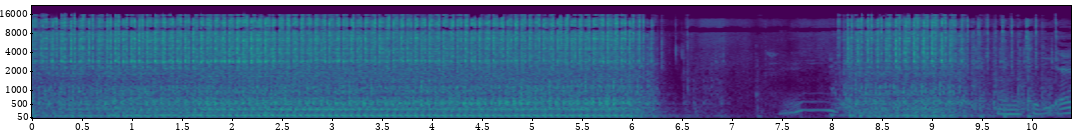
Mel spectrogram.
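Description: Singer Quantum Stylist 9960 domestic sewing machine with a walking foot stitching a quilt at a steady speed, the motor humming under the rapid needle strokes. It stops about six seconds in.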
